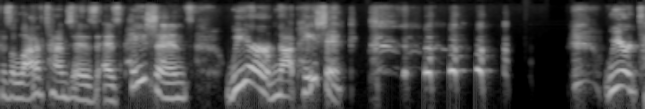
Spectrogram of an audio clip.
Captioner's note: laughs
